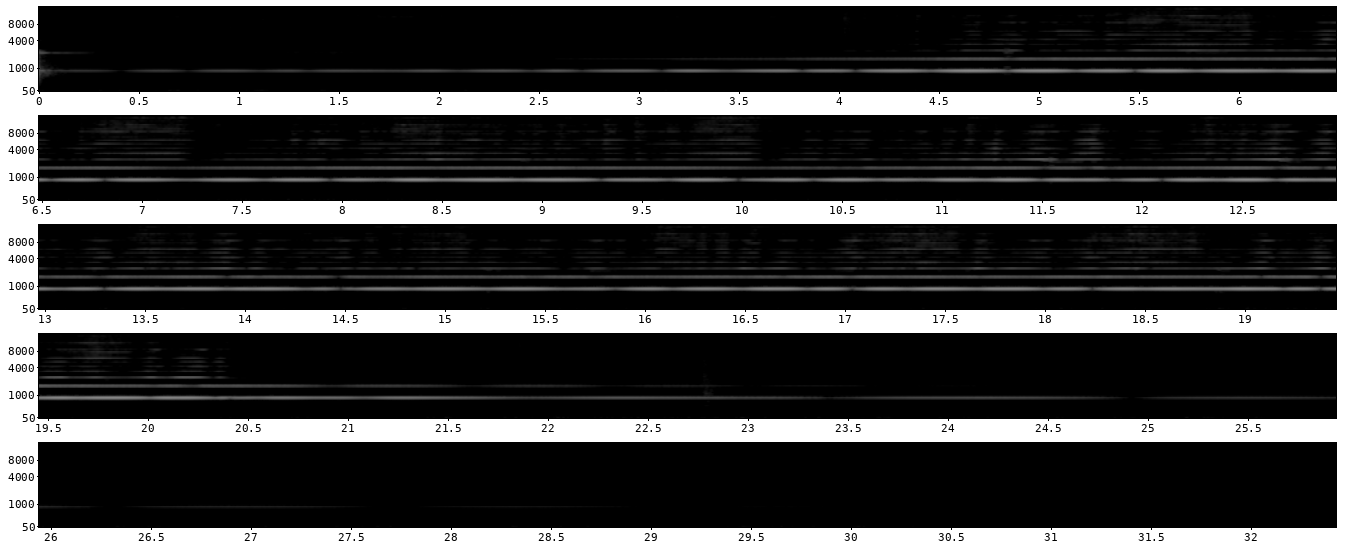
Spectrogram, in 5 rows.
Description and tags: singing bowl 2
A small singing bowl
singing-bowl, small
